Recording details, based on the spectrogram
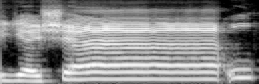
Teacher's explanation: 4 الفی مد ہے، 4 الف کے برابر ہم نے اس کو کھینچ کر پڑھنا ہے، لمبا کرنا ہے. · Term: مد متصل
